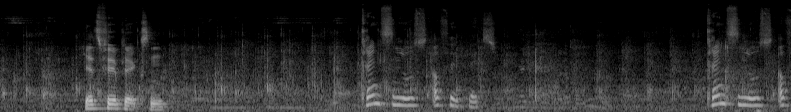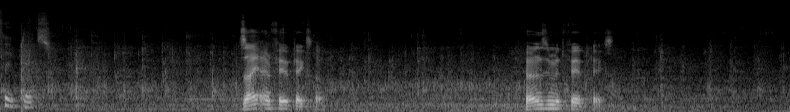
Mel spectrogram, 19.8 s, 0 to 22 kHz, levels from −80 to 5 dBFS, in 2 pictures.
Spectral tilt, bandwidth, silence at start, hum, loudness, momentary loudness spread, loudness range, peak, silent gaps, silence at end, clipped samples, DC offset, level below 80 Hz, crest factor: -5.5 dB/octave; 18 kHz; 0 s; none; -28 LUFS; 20 LU; 7 LU; -8 dBFS; none; 0 s; under 0.1%; under 0.1%; -54 dBFS; 22 dB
